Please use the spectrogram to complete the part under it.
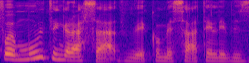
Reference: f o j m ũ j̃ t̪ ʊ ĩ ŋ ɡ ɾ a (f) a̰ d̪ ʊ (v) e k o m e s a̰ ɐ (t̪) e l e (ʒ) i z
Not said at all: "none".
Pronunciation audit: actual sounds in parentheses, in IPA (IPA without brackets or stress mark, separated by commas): s, v, t̪, v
